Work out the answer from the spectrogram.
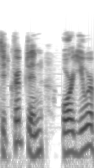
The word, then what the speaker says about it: Krypton: movie came around mm-hmm they pronounced the planet like the noble gas it was not Krypton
